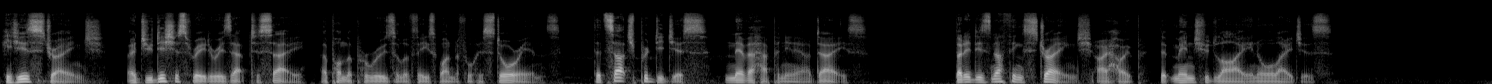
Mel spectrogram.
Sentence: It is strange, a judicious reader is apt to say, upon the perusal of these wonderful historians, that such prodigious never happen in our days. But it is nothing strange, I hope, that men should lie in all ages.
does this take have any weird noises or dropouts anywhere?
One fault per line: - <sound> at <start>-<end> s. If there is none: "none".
none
